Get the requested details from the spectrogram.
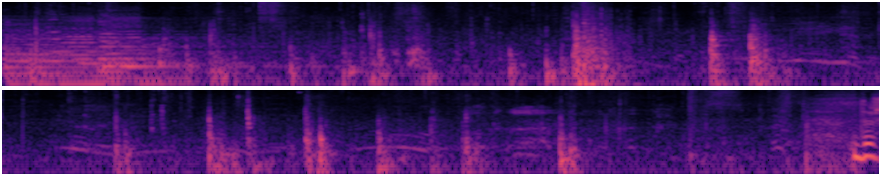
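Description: Footsteps knock on wooden stairs.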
